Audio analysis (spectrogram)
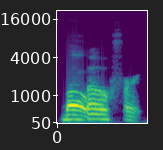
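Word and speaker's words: Beaufort: you're in North Carolina you need to say bordt BT bordt North Carolina look at the beautiful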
